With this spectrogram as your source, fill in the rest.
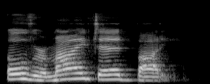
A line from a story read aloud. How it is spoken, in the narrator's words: Prosper grumbled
